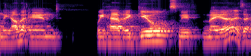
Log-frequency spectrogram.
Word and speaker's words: Egil Smith Mayer: Hey guys, it's Toby Morrison here from CFS Health, and on the other end, we have Egil Smith Mayer.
